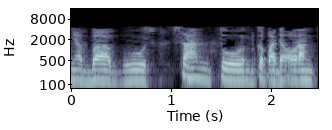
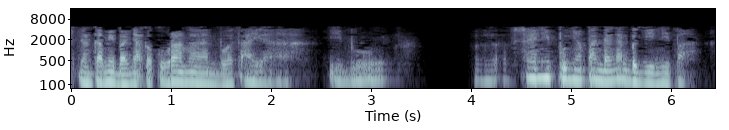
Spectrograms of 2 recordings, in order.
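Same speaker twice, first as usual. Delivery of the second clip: polite son; 5 semitones lower, 4 dB quieter than usual. Acted. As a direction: offer advice gently and respectfully. Good son politely advises father.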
